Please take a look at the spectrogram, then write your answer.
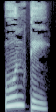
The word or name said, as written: ಓಂತಿ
